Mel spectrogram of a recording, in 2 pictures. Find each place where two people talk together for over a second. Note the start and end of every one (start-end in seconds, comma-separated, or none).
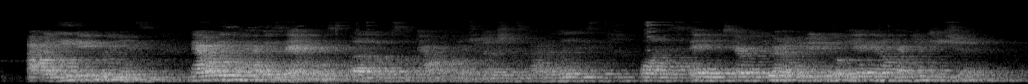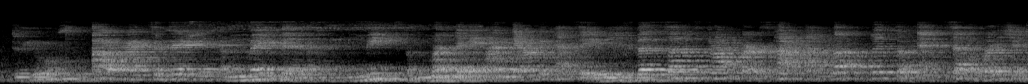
none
